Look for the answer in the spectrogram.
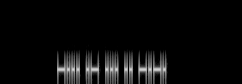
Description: Morse code, heard as a keyed tone, about 50 wpm, 700 Hz. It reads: BASIC
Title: Top 501-750 Words 50wpm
